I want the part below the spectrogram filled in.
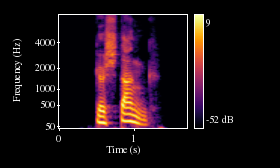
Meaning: stench, stink, fetidness
- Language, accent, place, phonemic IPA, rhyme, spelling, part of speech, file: German, Germany, Berlin, /ɡəˈʃtaŋk/, -aŋk, Gestank, noun, De-Gestank.ogg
